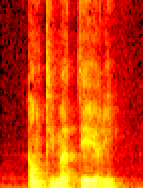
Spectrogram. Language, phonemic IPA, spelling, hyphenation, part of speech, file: Dutch, /ˈɑn.ti.maːˌteː.ri/, antimaterie, an‧ti‧ma‧te‧rie, noun, Nl-antimaterie.ogg
- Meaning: antimatter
